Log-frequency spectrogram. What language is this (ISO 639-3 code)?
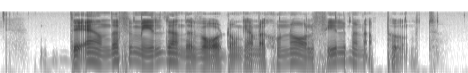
swe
